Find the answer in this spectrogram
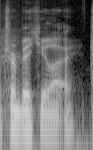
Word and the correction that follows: Trombiculidae: I'm trying to remember it. It'll come to me if I mispronounce it a lot of times in a row. It's a Trombiculidae.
